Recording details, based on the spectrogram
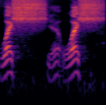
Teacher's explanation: Di situ ada huruf shin bertasydid, maka berikan nabrah tekanan suara kepada huruf shinnya.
